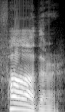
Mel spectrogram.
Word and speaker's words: father: не знаходиться під наголосом бачите у слові father є дві голосні але наголос ставиться на a father так само у mother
